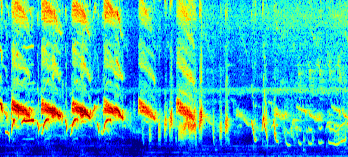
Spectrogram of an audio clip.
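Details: Chinese hwamei with fig-leaf tail and turmeric-yellow bill in high song: loud repeated looping whistles about once a second, then quick varied phrases and a series of steep, falling, slurred notes.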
